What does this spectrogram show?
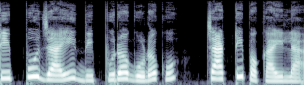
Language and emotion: Odia, neutral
